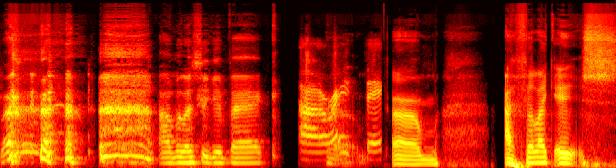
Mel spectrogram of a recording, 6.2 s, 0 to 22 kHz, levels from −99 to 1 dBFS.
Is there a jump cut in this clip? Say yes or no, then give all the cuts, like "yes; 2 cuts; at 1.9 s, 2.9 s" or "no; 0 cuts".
yes; 1 cut; at 3.8 s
